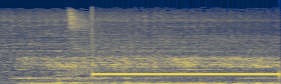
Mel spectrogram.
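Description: A click, then a steady, unbroken telephone dial tone that hums on at an even pitch until the end, fairly loud over a low background rumble.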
